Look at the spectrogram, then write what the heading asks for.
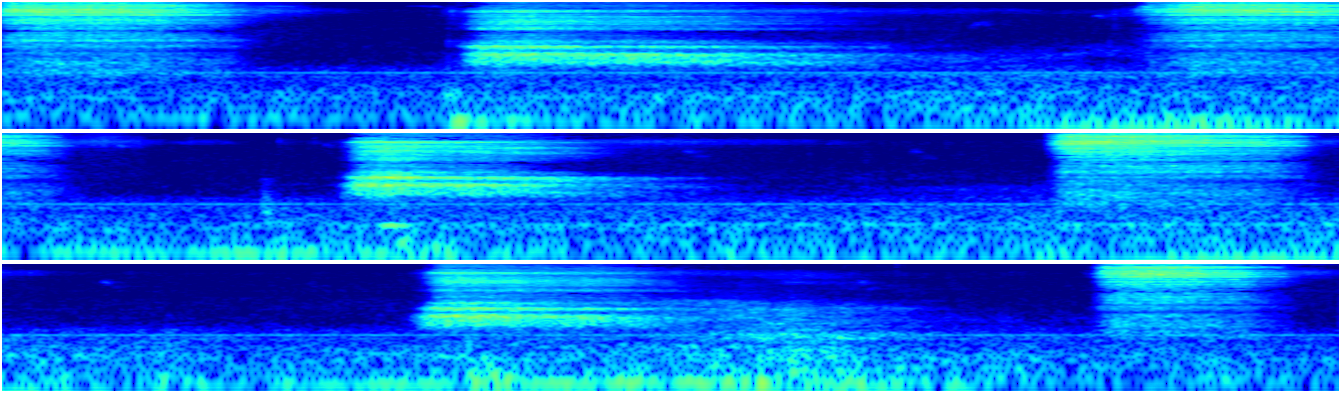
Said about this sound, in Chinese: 好，现在我只是做一个示范。深呼吸了三次以后，我感觉我说话的频率都降低了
